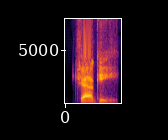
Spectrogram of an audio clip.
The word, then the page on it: jaggy: American English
